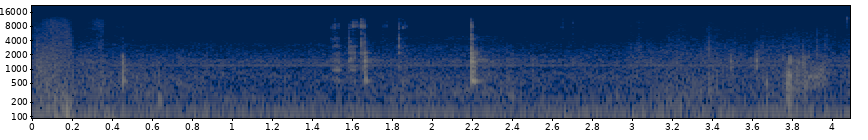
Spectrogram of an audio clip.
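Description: Quiet room with a brief soft rustle at the start and a few faint, sharp clicks scattered through.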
